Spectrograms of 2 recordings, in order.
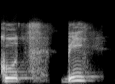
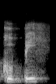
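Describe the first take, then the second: First: The d sound in could is clearly pronounced. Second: The d sound in could is dropped. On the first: The speaker calls it wrong. "pero no digo could be" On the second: The speaker calls it right. "digo could be"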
